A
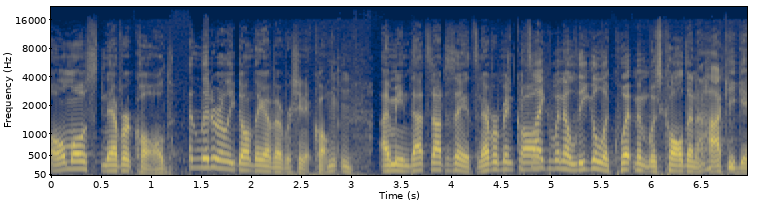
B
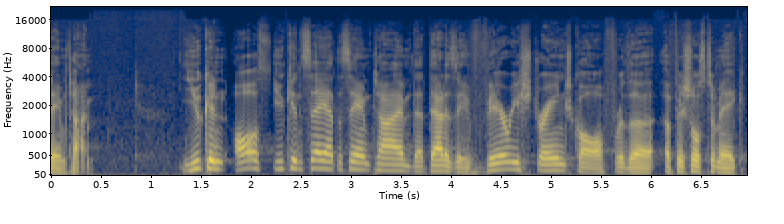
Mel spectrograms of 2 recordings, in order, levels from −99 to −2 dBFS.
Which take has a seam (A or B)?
A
